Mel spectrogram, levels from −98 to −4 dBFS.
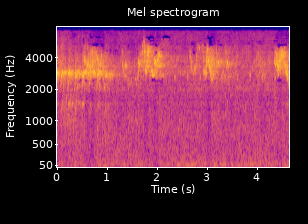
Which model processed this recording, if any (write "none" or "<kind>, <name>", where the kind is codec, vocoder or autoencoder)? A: codec, HILCodec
